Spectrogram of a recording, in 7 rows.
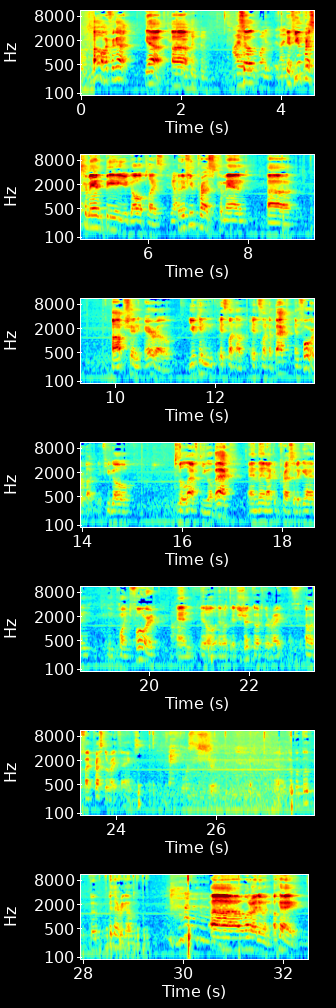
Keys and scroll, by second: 4.9 super+b, 7.5 super+Left, 8.6 alt+super+Left, 20.0 ctrl+alt+Right, 23.2 alt+super+Right, 25.8 super+b, 27.4 alt+super+Left, 27.9 alt+super+Right, 28.2 alt+super+Left, 28.4 alt+super+Right, 28.8 alt+super+Left, 28.9 alt+super+Right, 30.0 alt+super+Left, 30.7 alt+super+Right, 31.0 alt+super+Right, 31.8 alt+super+Left.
